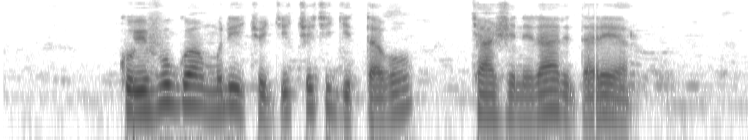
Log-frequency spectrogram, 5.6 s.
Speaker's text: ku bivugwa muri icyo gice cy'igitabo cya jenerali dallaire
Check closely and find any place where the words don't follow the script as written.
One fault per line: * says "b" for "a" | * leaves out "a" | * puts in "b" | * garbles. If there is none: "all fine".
all fine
